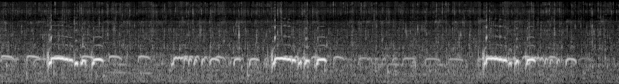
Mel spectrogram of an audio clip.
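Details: Zebra doves from local stock singing as a lure for other doves: loud phrases of quick, gurgling coo notes recurring about every two seconds, with softer doves cooing in between.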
